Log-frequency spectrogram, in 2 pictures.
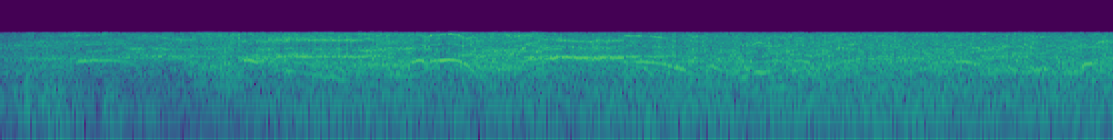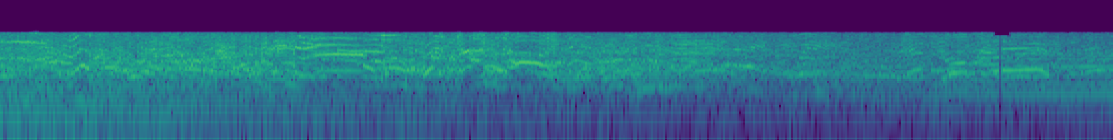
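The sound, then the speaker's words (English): A dense crowd of protesters in loud commotion, many voices shouting and yelling over one another continuously, with a chaotic, agitated energy that eases slightly toward the end. “A gray Dodge slammed into a crowd of protesters.”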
